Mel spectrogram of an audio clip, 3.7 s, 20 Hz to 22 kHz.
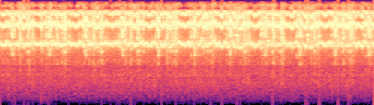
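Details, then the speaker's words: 2006 Ford Explorer 4.0 L SOHC V6, which overheated after the belt came off: loud, piercing, continuous squeal with a fast pulsing edge as the belt slips and bounces on a wobbling, failed harmonic balancer. "okay so let's go ahead and start this up sometimes the squealing will subside but I don't think it will this time and"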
